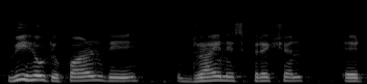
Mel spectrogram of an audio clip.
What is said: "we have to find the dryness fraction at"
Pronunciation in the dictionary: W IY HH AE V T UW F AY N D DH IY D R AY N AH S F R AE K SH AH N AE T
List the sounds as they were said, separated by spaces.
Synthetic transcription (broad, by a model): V IY HH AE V T UW F AY N D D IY D R AY N AH S P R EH K SH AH N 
